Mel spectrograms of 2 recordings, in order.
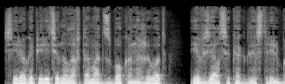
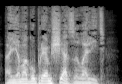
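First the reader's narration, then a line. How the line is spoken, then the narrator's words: Furious hiss. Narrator (Russian): бешено прошипел он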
